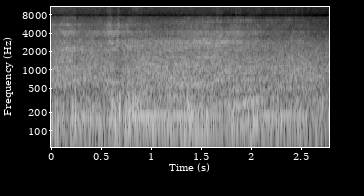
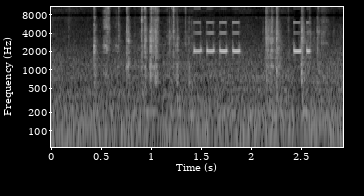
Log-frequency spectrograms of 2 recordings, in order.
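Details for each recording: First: 2003 Nissan Altima 2.5 with blown engine, sitting 8 months, jump-started from a 2006 Ford Expedition 5.4 V8 after weak battery: engine catches and settles into a steady, even low rumble with no misses or knocks. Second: 2003 Nissan Altima 2.5 S with blown engine, sat about 8 months, weak battery jumped from another vehicle: chime beeps then fast even cranking that never catches; no start, low compression, flywheel reportedly bad.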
